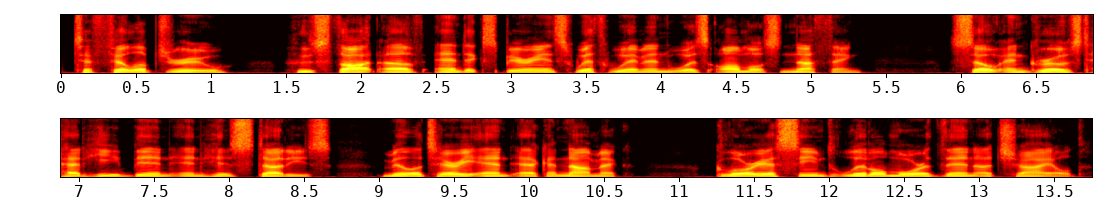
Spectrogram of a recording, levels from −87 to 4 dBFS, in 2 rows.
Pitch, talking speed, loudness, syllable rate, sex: 120 Hz, 135 wpm, -20 LUFS, 4.4 syllables/s, male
